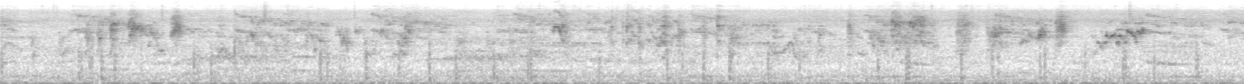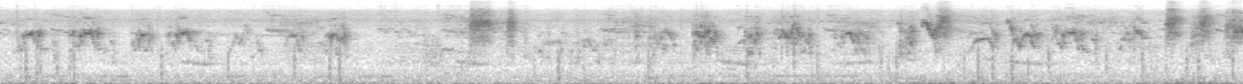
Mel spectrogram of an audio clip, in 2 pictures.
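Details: Several pet budgerigars warbling and chattering as they play, squabble and preen: long continuous high twittering with squeaky chirps and scratchy notes, growing busier in the second half, over faint low hum.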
